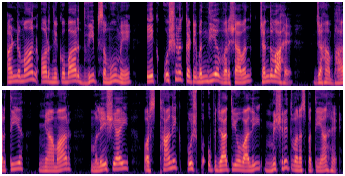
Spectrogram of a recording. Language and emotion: Hindi, neutral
